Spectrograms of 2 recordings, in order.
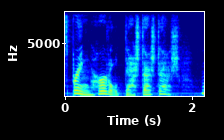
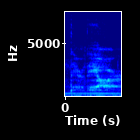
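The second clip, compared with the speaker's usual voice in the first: whisper; 25 dB quieter than usual. Real, not acted. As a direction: whisper as if pointing them out. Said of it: "aside to listeners".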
